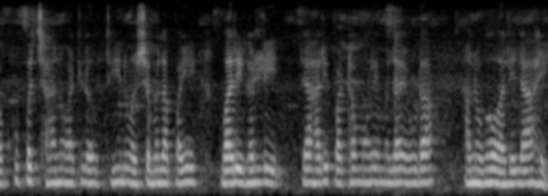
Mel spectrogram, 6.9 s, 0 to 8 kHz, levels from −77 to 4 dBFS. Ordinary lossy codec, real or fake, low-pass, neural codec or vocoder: none; real; none; none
